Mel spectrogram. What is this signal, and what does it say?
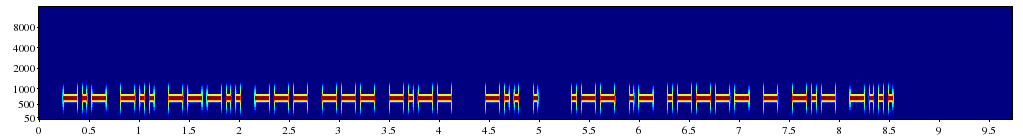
Morse code, heard as a keyed tone, about 25 wpm, 700 Hz. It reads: KD8OOY DE WA1TKB
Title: USA Callsign DE Callsign - 6 Characters - 25wpm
